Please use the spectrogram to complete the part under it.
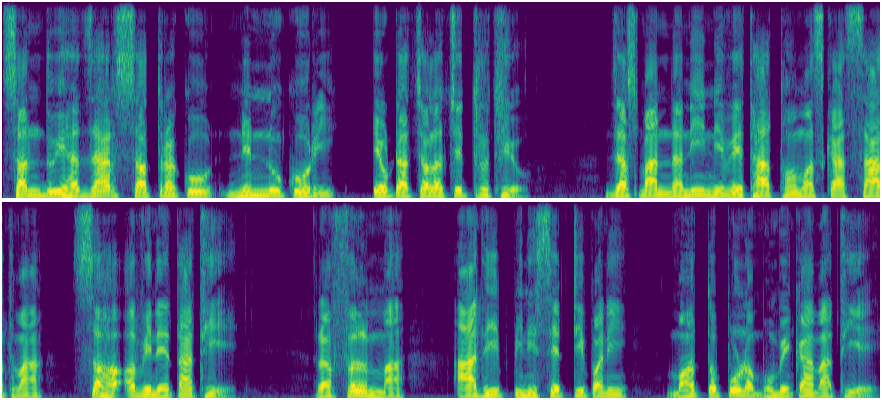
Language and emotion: Nepali, neutral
